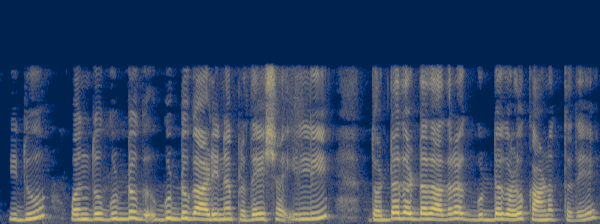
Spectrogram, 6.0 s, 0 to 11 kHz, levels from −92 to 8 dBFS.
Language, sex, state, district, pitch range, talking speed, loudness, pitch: Kannada, female, Karnataka, Koppal, 245-285 Hz, 110 wpm, -15 LUFS, 265 Hz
